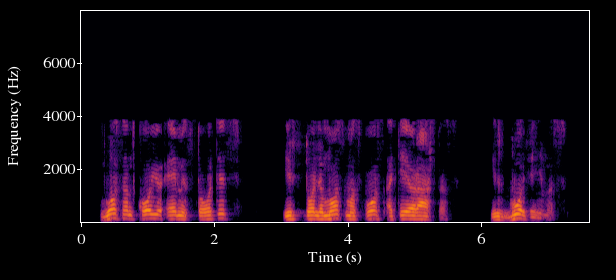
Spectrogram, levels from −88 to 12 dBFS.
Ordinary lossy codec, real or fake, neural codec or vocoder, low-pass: AAC, 16 kbps; real; none; 7.2 kHz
